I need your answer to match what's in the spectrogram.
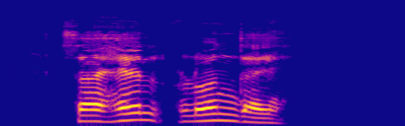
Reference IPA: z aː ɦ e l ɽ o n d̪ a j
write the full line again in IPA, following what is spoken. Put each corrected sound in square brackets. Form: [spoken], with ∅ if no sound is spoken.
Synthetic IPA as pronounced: [s] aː ɦ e l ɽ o n d̪ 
